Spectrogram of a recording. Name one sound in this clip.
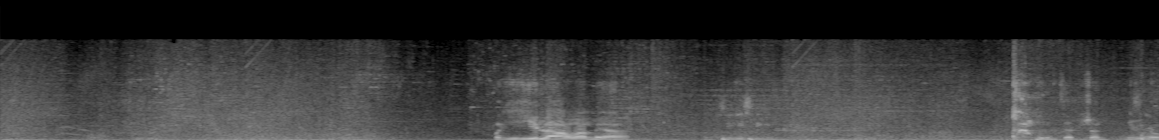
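Magic spell effects whoosh and chime during a fantasy battle.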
